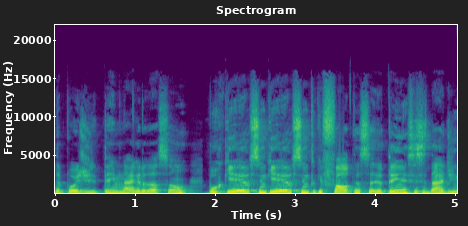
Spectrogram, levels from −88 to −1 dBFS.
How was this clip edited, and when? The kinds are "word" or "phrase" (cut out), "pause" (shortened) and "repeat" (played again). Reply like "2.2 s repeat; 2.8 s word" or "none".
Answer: 1.8 s pause; 2.7 s repeat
